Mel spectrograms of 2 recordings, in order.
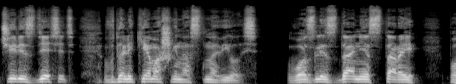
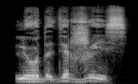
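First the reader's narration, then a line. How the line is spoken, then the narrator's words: Hoarse, spluttering. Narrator (Russian): прохрипел я, отплевываясь тем, что скопилось у меня во рту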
